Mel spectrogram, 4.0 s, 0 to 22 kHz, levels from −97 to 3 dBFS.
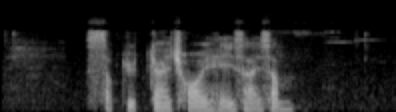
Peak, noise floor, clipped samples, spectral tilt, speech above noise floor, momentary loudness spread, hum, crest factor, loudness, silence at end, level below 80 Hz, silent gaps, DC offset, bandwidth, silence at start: -10 dBFS; -73 dBFS; under 0.1%; -3 dB/octave; 40 dB; 11 LU; none; 24 dB; -32 LUFS; 1.05 s; -78 dBFS; none; under 0.1%; 11 kHz; 0.9 s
